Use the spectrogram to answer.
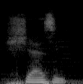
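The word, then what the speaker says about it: chassis: of the vehicle and don't be confused by the spelling when we say the word it's pronounced chazzy so some words that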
